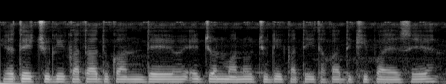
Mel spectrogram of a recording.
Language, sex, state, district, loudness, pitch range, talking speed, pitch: Nagamese, male, Nagaland, Dimapur, -24 LUFS, 120-125 Hz, 175 wpm, 120 Hz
